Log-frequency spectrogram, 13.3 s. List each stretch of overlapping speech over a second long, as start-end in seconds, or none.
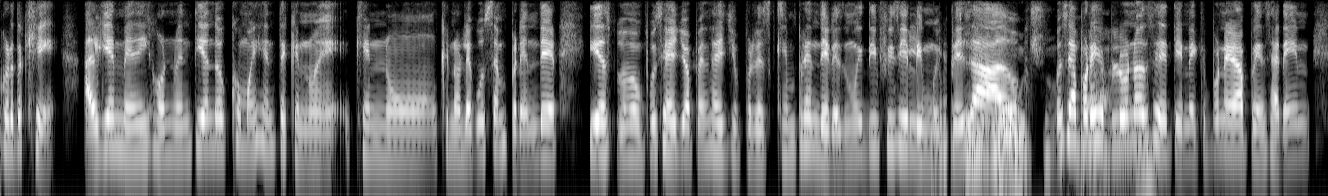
9.4-11.4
